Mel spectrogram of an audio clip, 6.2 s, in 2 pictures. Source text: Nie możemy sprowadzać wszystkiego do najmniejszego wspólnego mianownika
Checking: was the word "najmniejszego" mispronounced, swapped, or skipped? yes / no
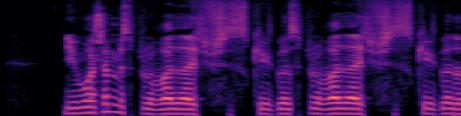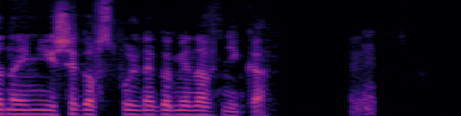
no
